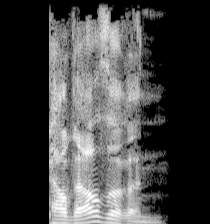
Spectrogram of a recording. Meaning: inflection of pervers: 1. strong genitive masculine/neuter singular comparative degree 2. weak/mixed genitive/dative all-gender singular comparative degree
- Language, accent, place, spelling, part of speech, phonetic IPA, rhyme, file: German, Germany, Berlin, perverseren, adjective, [pɛʁˈvɛʁzəʁən], -ɛʁzəʁən, De-perverseren.ogg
